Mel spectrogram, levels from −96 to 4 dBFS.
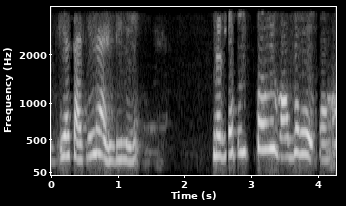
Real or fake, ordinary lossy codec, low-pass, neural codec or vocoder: fake; AAC, 24 kbps; 3.6 kHz; codec, 44.1 kHz, 7.8 kbps, DAC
